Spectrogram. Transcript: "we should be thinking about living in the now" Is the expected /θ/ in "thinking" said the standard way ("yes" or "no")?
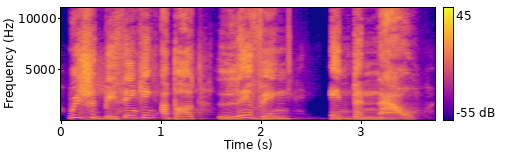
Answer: yes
